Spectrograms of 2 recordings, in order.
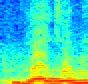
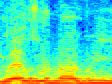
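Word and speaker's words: ग़ज़नवी: तो महमूद गजनी नहीं, गजनबी याद रखिएगा, स्पेलिंग गलत है।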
